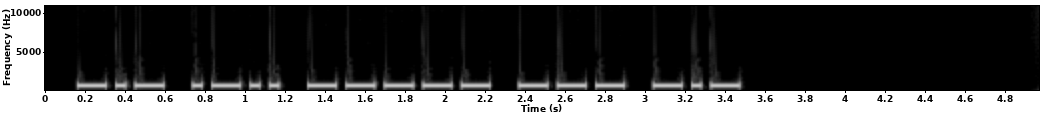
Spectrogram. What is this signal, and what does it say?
Morse code, heard as a keyed tone, about 25 wpm, 700 Hz. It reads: KL0OK
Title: USA Callsign DE Callsign - 5 Characters - 25wpm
